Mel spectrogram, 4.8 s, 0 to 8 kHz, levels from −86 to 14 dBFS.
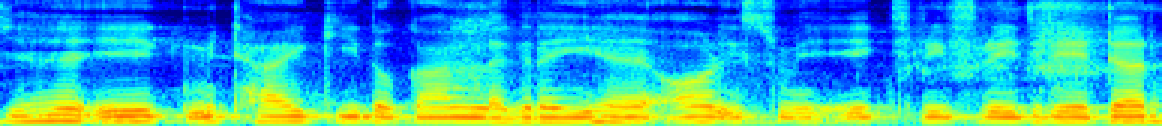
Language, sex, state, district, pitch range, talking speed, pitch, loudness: Hindi, male, Bihar, Katihar, 115-120 Hz, 175 wpm, 115 Hz, -15 LUFS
